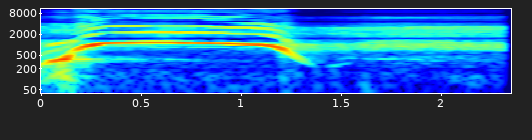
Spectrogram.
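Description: A woman sings a long, held note through a microphone.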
